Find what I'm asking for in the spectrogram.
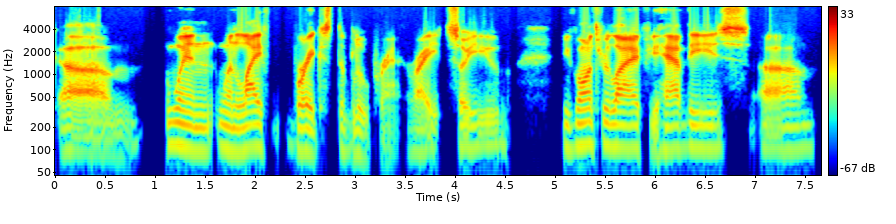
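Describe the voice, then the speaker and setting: A middle-aged man co-hosting a podcast in casual, reflective conversation, thoughtful and halting, often checking in with a questioning tag. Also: fairly low pitch, flat delivery, gravelly, fairly bright tone, no echo, lo-fi sound. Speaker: podcast co-host.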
